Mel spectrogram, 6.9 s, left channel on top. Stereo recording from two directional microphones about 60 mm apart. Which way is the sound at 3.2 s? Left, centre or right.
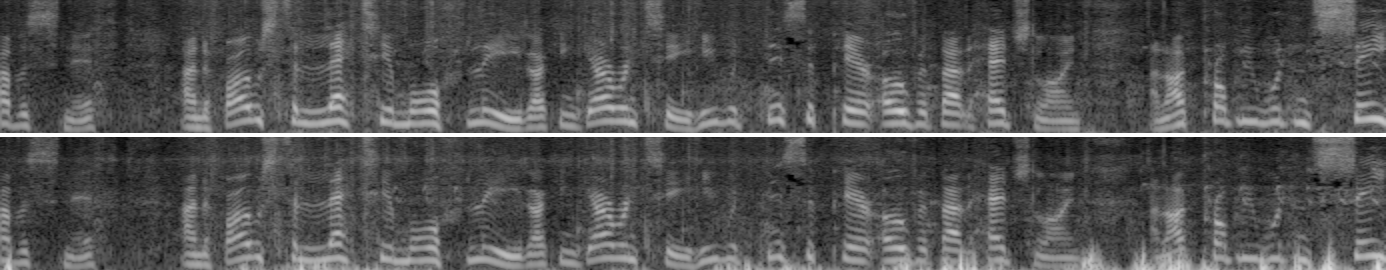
Right.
